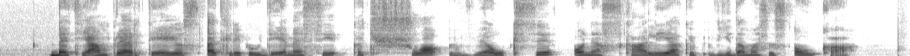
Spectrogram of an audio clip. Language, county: Lithuanian, Panevėžys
